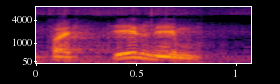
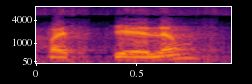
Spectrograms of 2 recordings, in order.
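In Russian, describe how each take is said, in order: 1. Конечная гласная звучит как 'i'. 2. Конечная гласная звучит как 'a'. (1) "не «постелим»" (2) "а «постелям»"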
